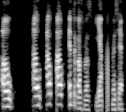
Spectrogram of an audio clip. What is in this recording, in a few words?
Space core space, ru; Core voice lines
